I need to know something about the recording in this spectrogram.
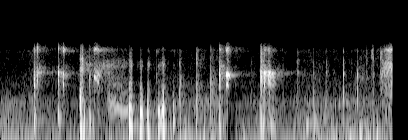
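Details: A child gives a run of short, forced cough bursts: a deliberately faked cough, not an illness cough.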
